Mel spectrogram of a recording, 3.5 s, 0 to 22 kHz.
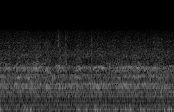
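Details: At nightfall in the New Mexico desert, November 2014, Snow Goose flocks search for a resting place; many honking voices blend into a rich, steady chorus with a few clearer individual calls standing out.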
